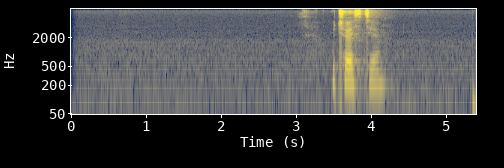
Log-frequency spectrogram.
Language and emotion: Russian, neutral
